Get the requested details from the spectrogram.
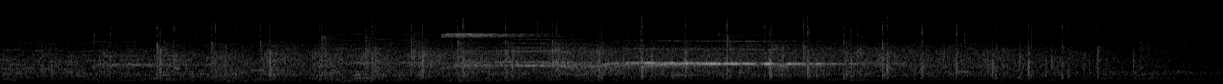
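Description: Volleyballs thud as players hit them in a large echoing hall.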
